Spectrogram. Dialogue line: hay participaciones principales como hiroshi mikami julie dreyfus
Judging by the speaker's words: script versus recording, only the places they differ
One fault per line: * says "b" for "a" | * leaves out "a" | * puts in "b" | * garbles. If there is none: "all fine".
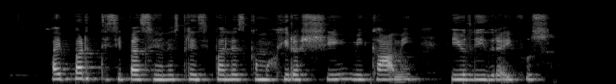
* puts in "y"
